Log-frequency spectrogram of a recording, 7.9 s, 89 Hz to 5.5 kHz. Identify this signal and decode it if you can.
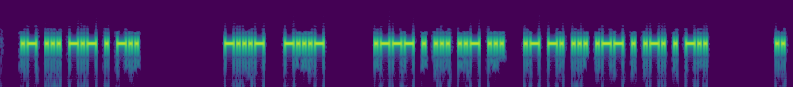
Morse code, heard as a keyed tone, about 40 wpm, 700 Hz. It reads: ASKED <BT> <BT> JESUS ANSWERED I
